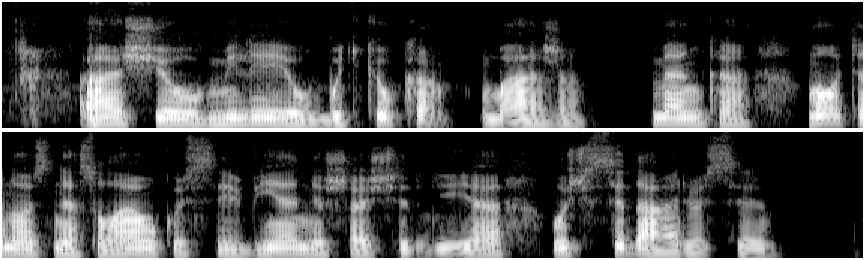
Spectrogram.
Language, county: Lithuanian, Panevėžys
